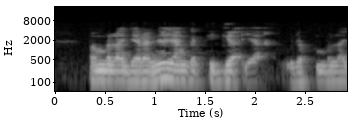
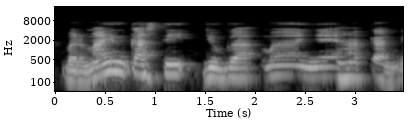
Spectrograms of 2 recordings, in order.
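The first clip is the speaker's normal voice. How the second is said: slow, higher storybook reading; reading to children; 4 semitones higher, much slower than usual. Shown as a demonstration. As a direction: read each word clearly for little kids. Teacher reads story to class.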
